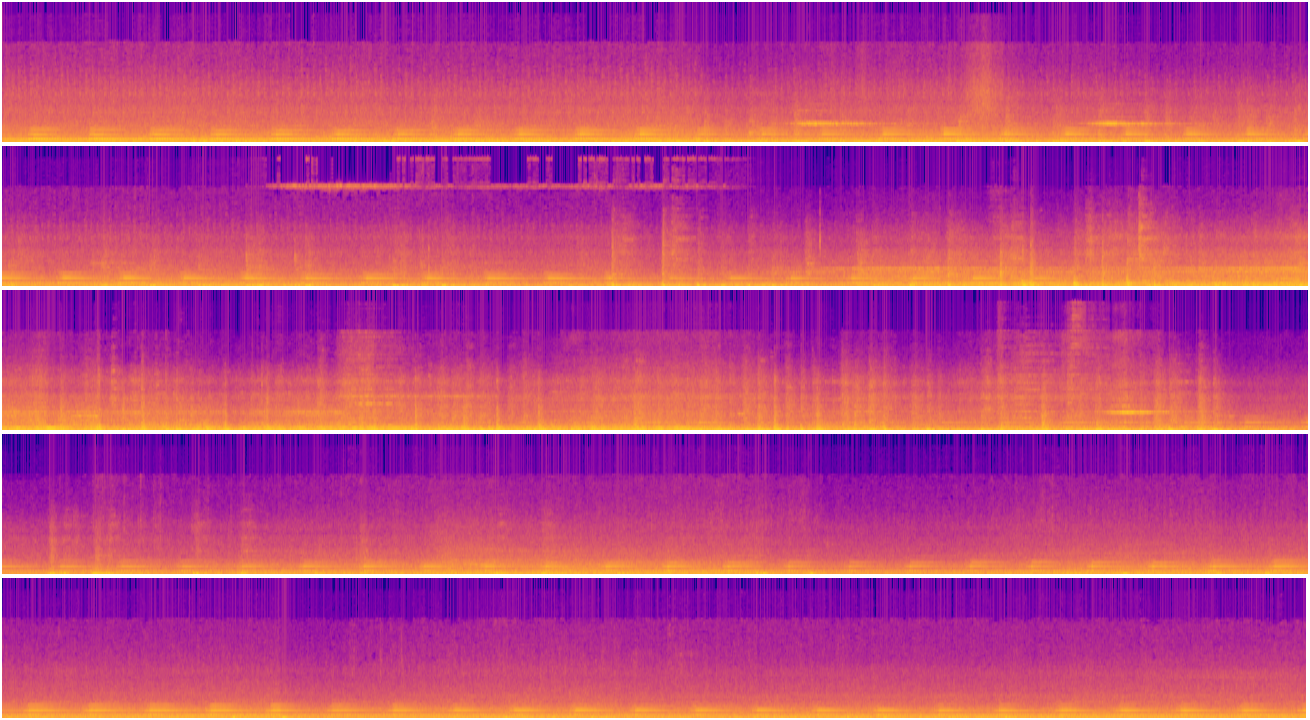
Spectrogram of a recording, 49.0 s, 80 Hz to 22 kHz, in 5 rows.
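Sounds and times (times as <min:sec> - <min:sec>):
level crossing warning bell: 0:00.0 - 0:48.9
train rumble: 0:00.0 - 0:48.9
train wheels clacking on rail joints: 0:00.2 - 0:35.7.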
